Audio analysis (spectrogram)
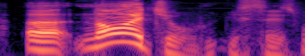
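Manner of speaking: normal talking voice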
